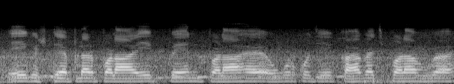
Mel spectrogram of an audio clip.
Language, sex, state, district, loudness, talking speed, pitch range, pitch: Hindi, male, Bihar, Lakhisarai, -15 LUFS, 160 wpm, 140-145 Hz, 140 Hz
